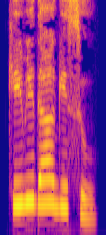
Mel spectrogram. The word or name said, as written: ಕಿವಿದಾಗಿಸು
